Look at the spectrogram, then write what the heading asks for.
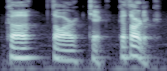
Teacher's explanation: you can tell that the emphasis is really on the second syllable here. Thar.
